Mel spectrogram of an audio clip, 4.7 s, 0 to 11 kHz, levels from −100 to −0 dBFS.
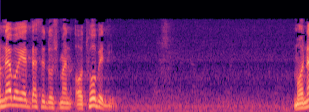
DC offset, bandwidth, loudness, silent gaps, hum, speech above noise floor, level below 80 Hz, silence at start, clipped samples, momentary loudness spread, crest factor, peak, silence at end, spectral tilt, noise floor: under 0.1%; 6.4 kHz; -21 LUFS; none; none; 25 dB; -52 dBFS; 0 s; under 0.1%; 26 LU; 20 dB; -2 dBFS; 0 s; -6.5 dB/octave; -45 dBFS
